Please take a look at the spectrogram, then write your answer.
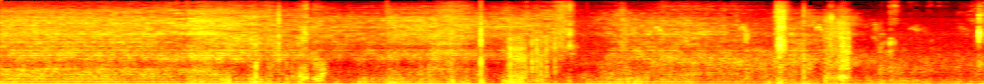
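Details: Kia Optima idling after fuel pump replacement while checking for fuel leaks; low steady engine hum with even rhythm under scraping and handling clatter, idle smooth and healthy.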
